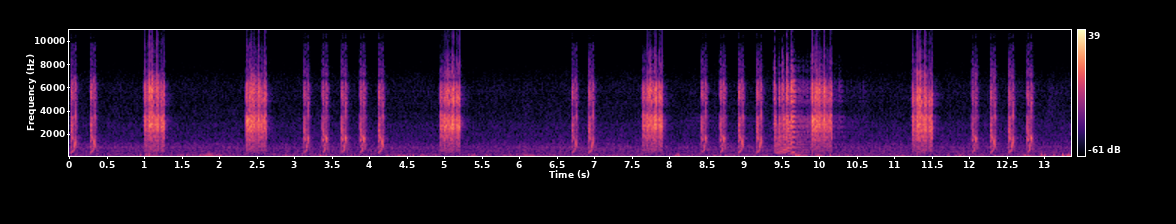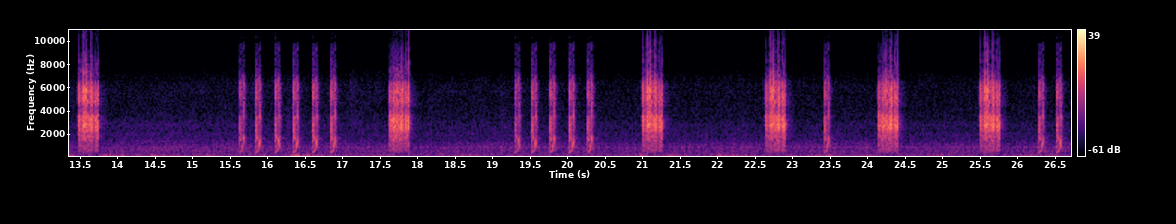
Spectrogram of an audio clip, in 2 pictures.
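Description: A dice rattles briefly as it rolls.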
